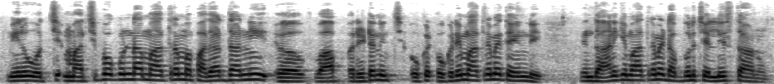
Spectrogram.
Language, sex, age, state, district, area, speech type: Telugu, male, 18-30, Telangana, Peddapalli, rural, spontaneous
